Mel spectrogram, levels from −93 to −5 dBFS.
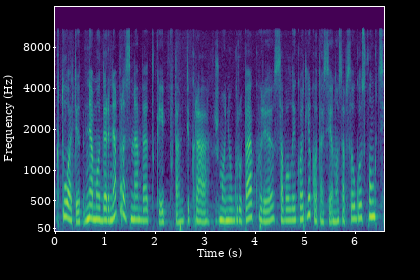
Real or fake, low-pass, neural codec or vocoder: real; 10.8 kHz; none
